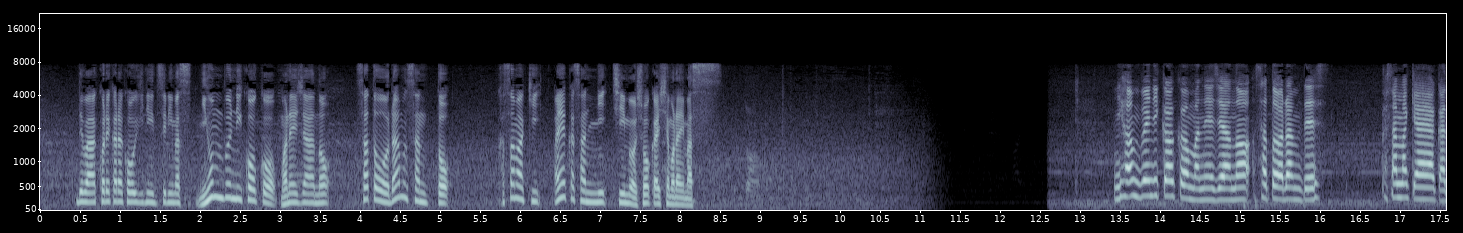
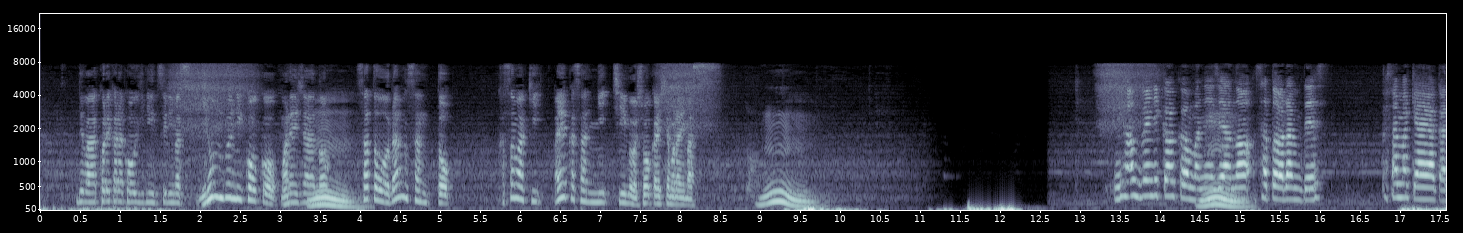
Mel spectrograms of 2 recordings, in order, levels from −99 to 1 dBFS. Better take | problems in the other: first | background sound (Respiratory sounds); 1 dB below the speech // room echo; dies away in 0.2 s

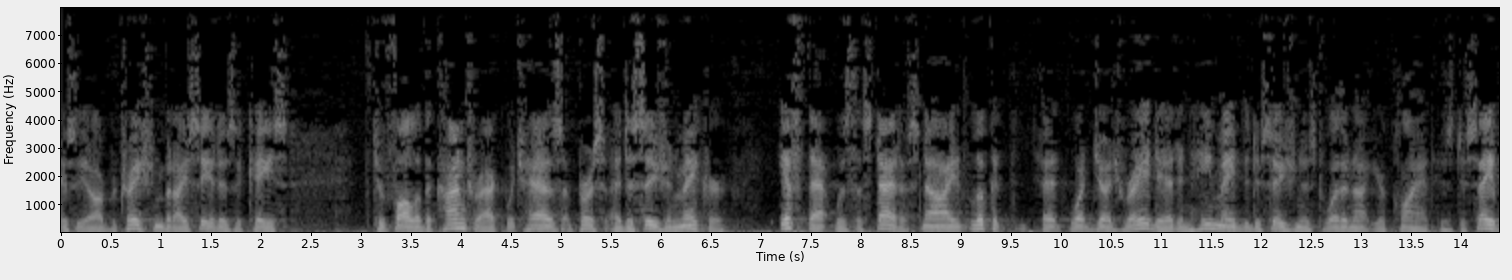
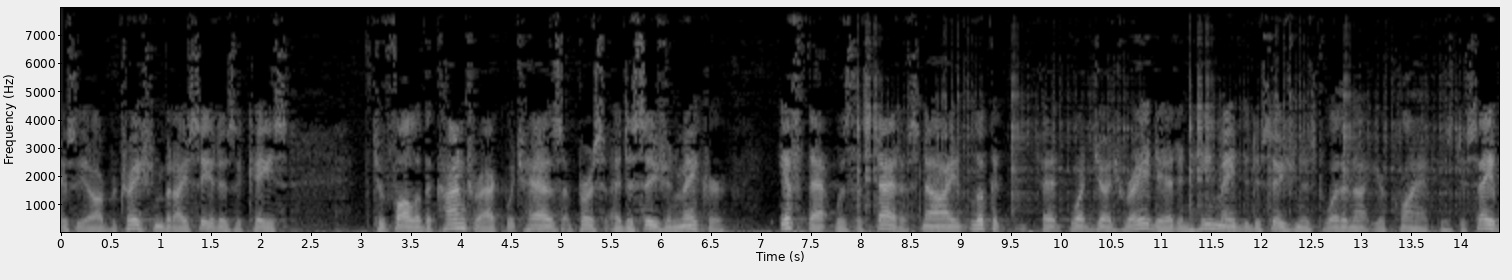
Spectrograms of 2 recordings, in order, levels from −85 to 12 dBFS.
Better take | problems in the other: first | background sound (Coin (dropping)); 16 dB below the speech

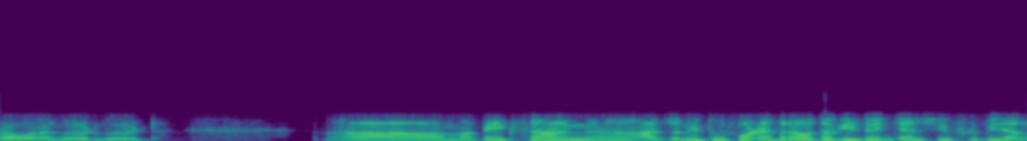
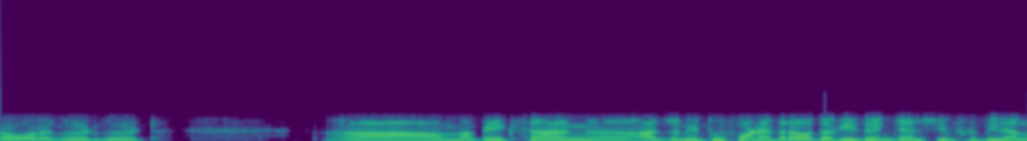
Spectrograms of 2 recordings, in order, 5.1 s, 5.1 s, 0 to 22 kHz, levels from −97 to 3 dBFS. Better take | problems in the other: second | room echo; dies away in 0.2 s

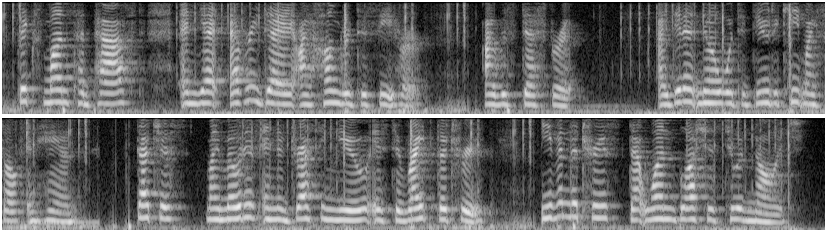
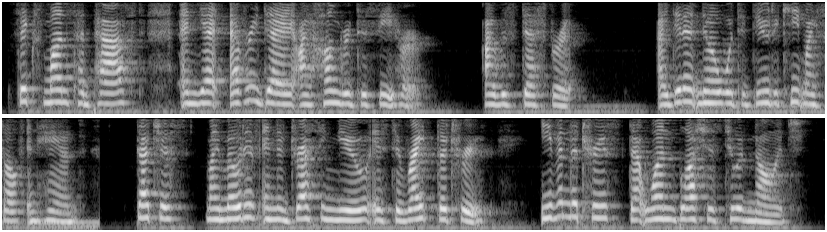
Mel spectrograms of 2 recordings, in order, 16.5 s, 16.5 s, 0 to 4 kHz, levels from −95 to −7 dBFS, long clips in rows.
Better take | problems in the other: second | background sound (Camera); 14 dB below the speech

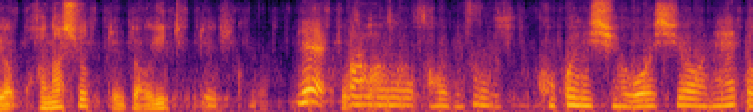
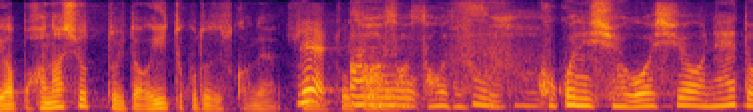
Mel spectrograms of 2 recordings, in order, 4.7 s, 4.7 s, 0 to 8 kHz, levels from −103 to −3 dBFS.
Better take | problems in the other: second | noise reduction (neural separator model SepFormer DNS4)

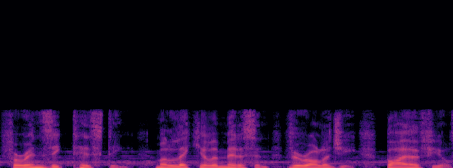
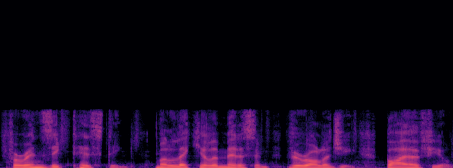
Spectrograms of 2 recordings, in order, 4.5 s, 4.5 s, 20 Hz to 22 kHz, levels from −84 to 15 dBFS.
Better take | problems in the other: first | noise reduction (neural separator model SepFormer DNS4)

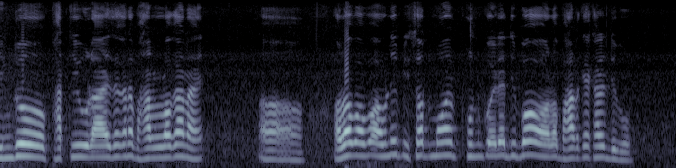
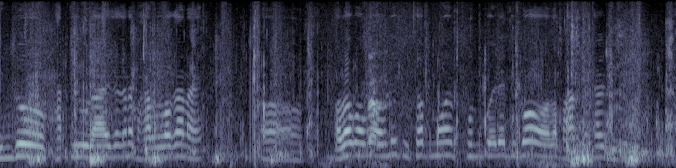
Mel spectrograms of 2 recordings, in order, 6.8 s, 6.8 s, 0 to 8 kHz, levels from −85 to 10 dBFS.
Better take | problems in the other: first | background sound (Livestock, farm animals, working animals); 3 dB below the speech

